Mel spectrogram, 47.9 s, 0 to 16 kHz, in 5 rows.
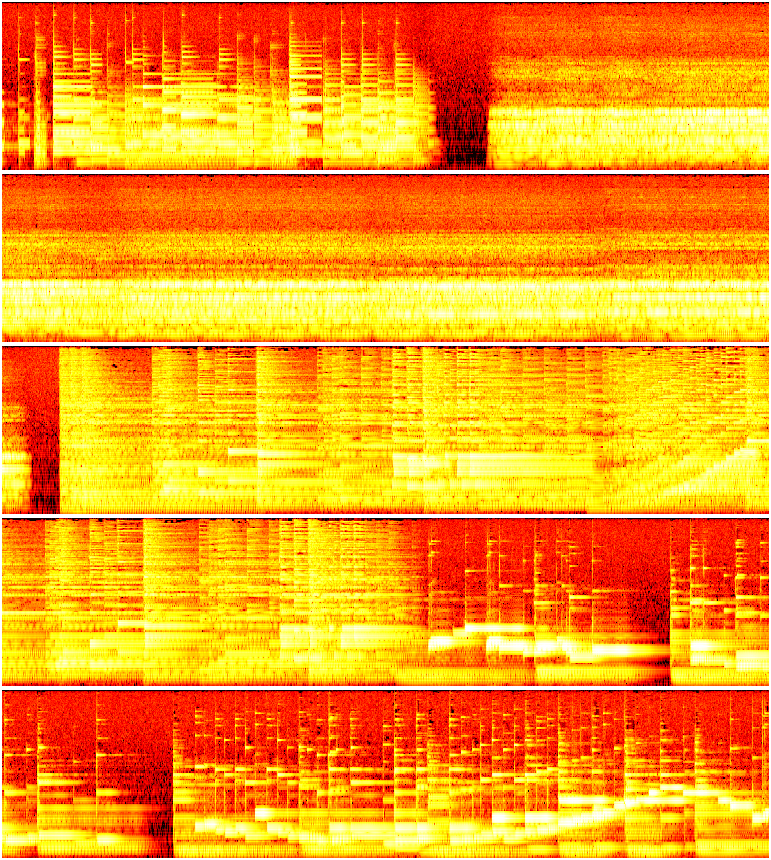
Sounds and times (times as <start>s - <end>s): Electric piano: 0.0s - 5.5s, 19.9s - 47.9s.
